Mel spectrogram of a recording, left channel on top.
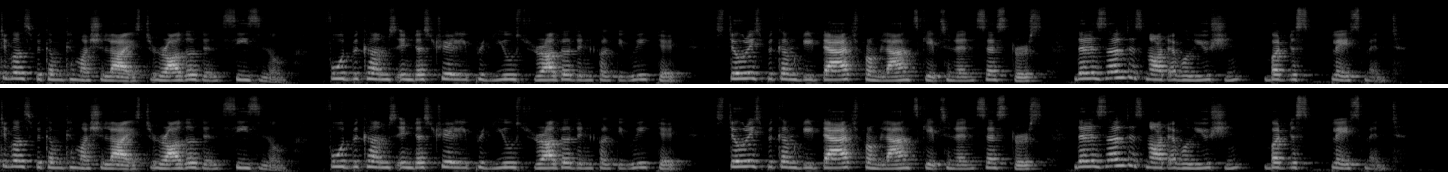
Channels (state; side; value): identical; both; correlation 1.00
